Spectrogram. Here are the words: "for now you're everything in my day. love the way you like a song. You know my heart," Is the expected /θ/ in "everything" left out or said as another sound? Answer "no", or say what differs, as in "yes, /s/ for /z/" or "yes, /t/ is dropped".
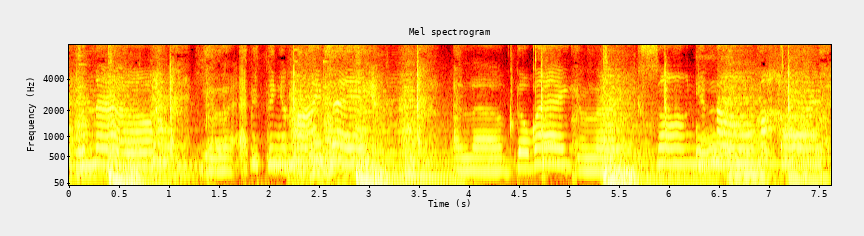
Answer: no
